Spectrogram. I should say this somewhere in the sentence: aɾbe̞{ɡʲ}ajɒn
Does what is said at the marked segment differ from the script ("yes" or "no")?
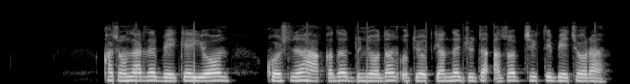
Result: yes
